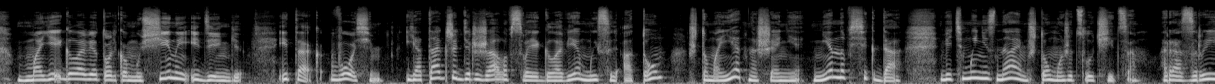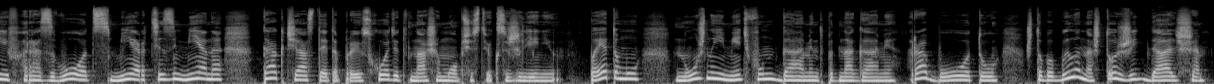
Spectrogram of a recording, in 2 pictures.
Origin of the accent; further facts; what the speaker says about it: Moscow, Russia; я родилась и выросла в Москве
